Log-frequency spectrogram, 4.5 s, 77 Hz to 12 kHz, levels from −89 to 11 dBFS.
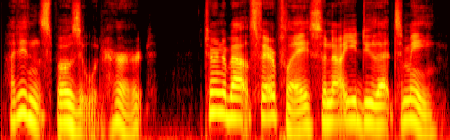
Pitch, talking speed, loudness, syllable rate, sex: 150 Hz, 225 wpm, -17 LUFS, 5.1 syllables/s, male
